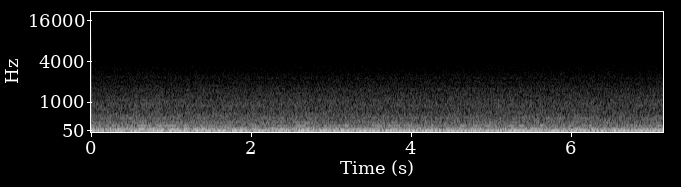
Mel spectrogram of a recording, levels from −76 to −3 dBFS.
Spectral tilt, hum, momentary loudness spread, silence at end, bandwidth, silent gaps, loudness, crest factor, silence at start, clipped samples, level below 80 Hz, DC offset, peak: -9 dB/octave; none; 2 LU; 0 s; 4.5 kHz; none; -32 LUFS; 12 dB; 0 s; under 0.1%; -28 dBFS; under 0.1%; -16 dBFS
